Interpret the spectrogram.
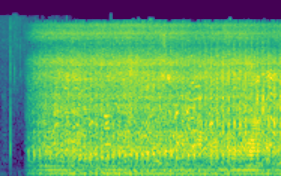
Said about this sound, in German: Umzugstag im Nairobi-Nationalpark. Ein Helikopter kreist über einem Spitzmaulnashorn. In dem Hubschrauber sitzt ein Tierarzt, der das Nashorn mit einem Luftdruckgewehr betäubt.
